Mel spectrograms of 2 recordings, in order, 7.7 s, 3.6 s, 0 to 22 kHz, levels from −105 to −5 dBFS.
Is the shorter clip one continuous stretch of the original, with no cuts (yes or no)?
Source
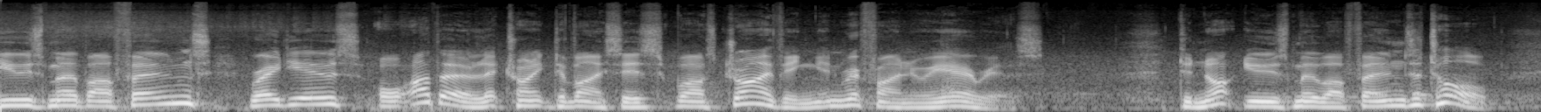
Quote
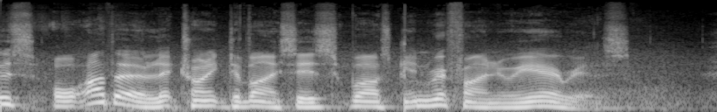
no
